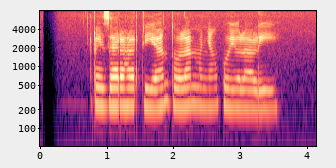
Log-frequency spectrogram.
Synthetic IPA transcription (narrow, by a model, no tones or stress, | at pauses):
rezaɾaɦard̪̥iant̪olanməɲaŋb̥o̤jɔlali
